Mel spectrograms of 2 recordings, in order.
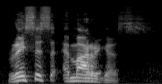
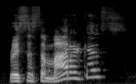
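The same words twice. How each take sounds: First: The voice falls at the end like a statement. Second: The voice rises at the end like a question. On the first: It is a plain statement. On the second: It is asked as a question.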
